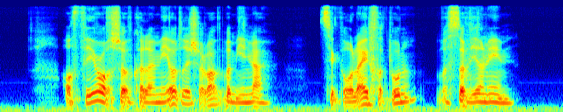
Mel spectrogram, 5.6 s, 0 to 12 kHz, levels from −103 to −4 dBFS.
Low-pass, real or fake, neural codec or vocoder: 9.9 kHz; fake; autoencoder, 22.05 kHz, a latent of 192 numbers a frame, VITS, trained on many speakers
